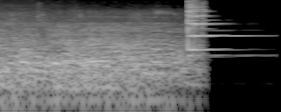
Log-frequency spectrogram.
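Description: Background chatter of voices, then a single bright clink of glass about one and a half seconds in that rings on with a clear tone and fades out.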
